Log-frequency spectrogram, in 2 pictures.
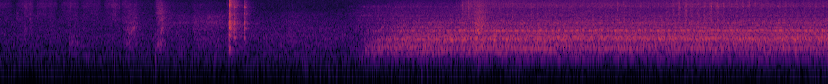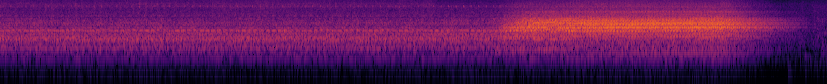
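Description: A few soft handling clicks, then a small wood lathe starts about a third of the way in and runs steadily with a many-pitched whine, spinning a bocote pen blank. Near the end a louder rubbing hiss joins it as a paper towel is pressed against the spinning blank to apply finish.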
